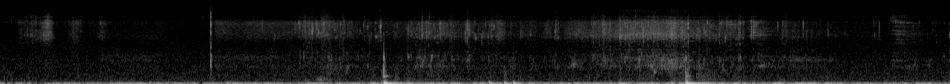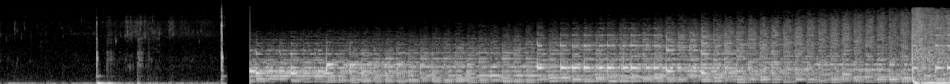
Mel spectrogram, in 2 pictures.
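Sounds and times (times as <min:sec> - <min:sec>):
water lapping and trickling: 0:02.2 - 0:11.7.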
